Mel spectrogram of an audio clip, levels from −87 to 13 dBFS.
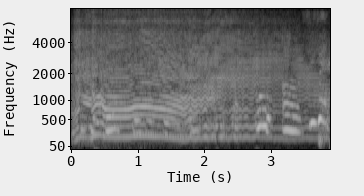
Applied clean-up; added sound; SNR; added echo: none; Motorcycle; 0 dB; reverberation time 0.2 s.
